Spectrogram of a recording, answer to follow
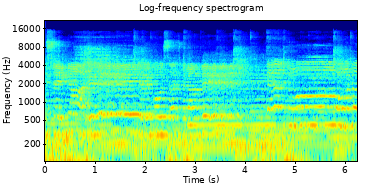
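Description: A woman singing a gospel worship song through a microphone over musical accompaniment, holding long notes.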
